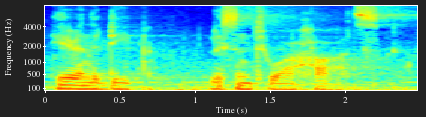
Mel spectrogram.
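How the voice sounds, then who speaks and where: A man's voice: a bass voice, steady tone, moderate pace. An actor playing a menacing, amorous male villain in an audio drama, speaking in a theatrical, taunting and seductive way. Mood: seductive menace. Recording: long cavernous reverb with music underneath. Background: dramatic music.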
